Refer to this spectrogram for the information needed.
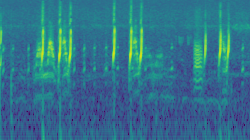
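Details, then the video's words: Quail heard at night giving quick, piercing high notes in twos and threes, about one burst per second, with a brief harsh buzzy note between them. "batair rat wali awaz"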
